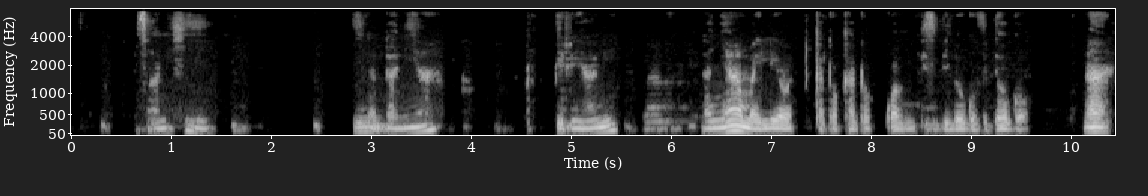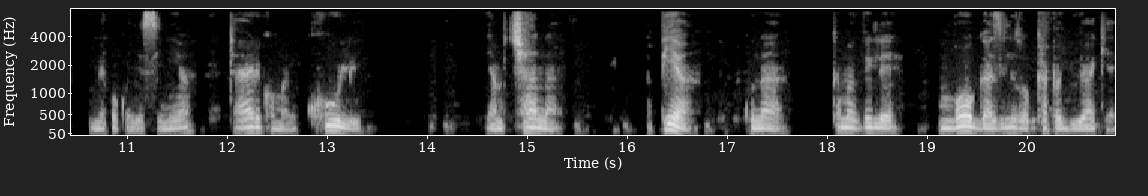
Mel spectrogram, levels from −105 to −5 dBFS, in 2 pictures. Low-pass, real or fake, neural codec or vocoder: 7.2 kHz; real; none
